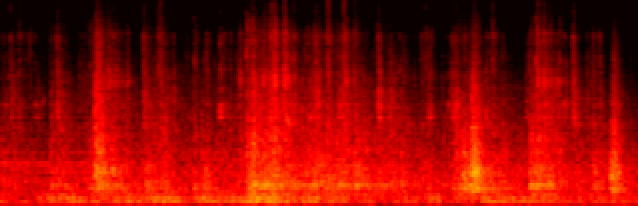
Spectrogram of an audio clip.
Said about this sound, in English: With a mighty clang, one of the cultists placed a metal bar across the door.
